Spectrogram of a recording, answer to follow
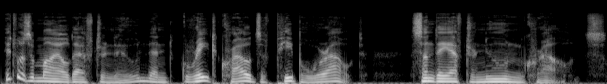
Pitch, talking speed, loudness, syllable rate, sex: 125 Hz, 150 wpm, -18 LUFS, 4.2 syllables/s, male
